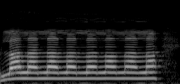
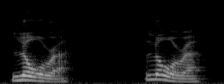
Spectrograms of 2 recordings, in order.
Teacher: So a light L is what you're used to. La, you just lightly tap the tongue there.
